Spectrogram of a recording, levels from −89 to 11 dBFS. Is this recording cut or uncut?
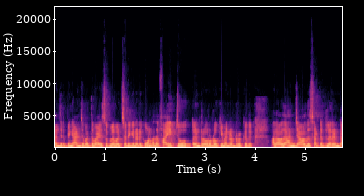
uncut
